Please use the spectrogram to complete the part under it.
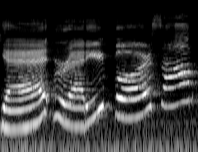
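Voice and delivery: very slow, stretched words rising to a burst; drawn-out build-up. Real, not acted. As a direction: tease out each word before FUN. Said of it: "we're gonna say".

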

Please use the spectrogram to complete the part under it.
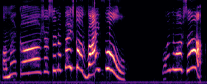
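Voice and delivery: high, loud gamer protest; outraged yelling. Real, not acted. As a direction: cry foul at the top of your voice. Outraged at enemy having a rifle.

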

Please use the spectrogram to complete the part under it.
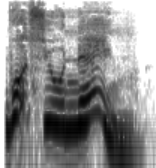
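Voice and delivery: put-on high, slow girlish question; young girl. A narrator's reading. Mary asks the gardener his name, in a high girl's voice. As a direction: pitch it up like a curious girl.

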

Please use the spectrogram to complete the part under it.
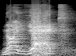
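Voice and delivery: loud, high burst of disbelief; incredulous shout. Real, not acted. Player reacting to the game's message, incredulous shout. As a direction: blurt it out loudly, pitch jumping up.

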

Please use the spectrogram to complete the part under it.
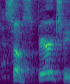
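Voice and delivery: laughing through the words; words spilling out of a laugh; still laughing. Real, not acted. Laughing after teasing his wife about the clean story. Restart after joke to Donna.

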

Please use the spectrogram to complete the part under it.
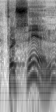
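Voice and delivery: "sin" drawn out with a pitch swell; stress on sin. Shown as a demonstration. Preacher reading a verse to show what caused this, stress on "sin". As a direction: lean hard on the word "sin". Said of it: "I put emphasis on the word sin".

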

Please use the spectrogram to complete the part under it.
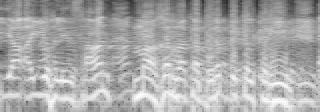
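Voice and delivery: slow, loud recited Arabic; loud Quranic recitation. Acted. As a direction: intone the verse slowly. (بلند آواز میں تلاوت)

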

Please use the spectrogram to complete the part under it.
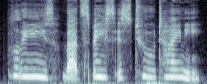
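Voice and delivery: high, pleading cry; panicked cry. A narrator's reading. Boy crying to bullies about the tiny locker, panicked. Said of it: "he cried".

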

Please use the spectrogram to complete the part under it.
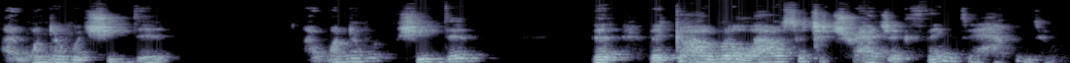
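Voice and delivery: softly voiced, prying wonder; mock gossip. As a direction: imitate the nosy question in a hushed tone. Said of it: "to ask me".

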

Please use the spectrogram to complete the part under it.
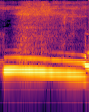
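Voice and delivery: high loud whine; loud wail. Real, not acted. Reacting to game prices, loud high wail. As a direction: let out a long loud groan-cry.

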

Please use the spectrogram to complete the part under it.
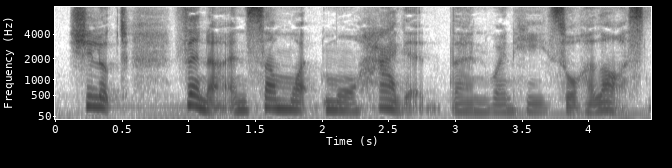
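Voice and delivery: usual speaking voice

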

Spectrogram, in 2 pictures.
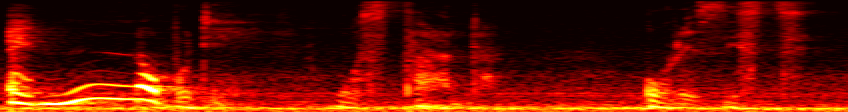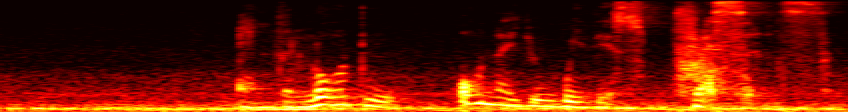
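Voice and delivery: quiet, solemn retold promise; hushed prophecy. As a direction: imitate a preacher blessing someone softly. Retelling the preacher's hushed prophecy.

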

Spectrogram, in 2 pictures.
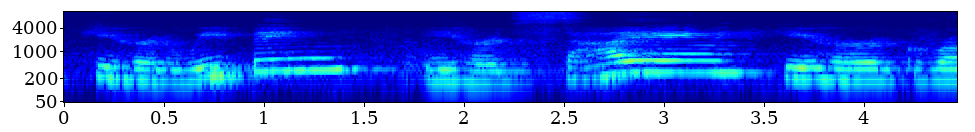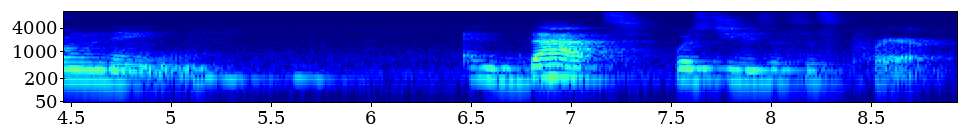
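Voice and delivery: slow hushed emphasis; slow solemn. Real, not acted. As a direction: linger on each word quietly.

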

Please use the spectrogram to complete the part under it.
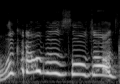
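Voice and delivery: very high, fast excited voice. Acted. Excited reading aside.

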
